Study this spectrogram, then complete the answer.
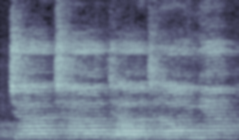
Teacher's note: च वर्ग में च, छ, ज, झ, ञ, ये तालु से।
